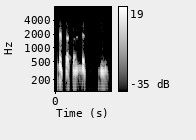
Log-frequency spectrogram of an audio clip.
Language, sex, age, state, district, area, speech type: Kannada, male, 45-60, Karnataka, Chikkaballapur, urban, conversation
